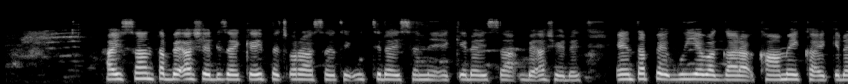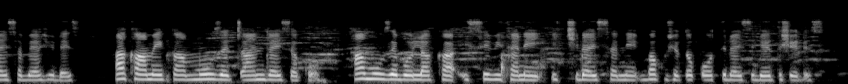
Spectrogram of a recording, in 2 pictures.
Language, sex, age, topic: Gamo, male, 18-24, government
